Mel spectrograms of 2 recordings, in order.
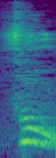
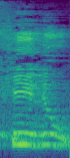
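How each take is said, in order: First: The f and l blend with no vowel. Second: An extra vowel splits the f and l. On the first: The speaker calls it right. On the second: The speaker calls it wrong.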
